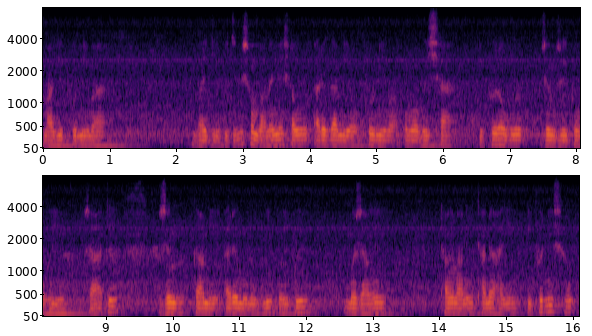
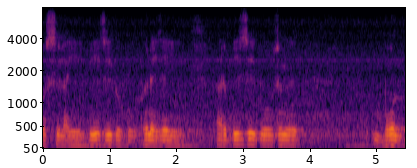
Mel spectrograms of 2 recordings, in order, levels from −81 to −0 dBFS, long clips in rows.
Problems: low volume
